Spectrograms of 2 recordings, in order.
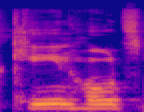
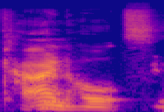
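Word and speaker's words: Kienholz: start getting that right it is Keen holds not kind Holtz so okay to his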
